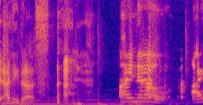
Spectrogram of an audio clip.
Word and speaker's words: Adidas: like yeah Adidas yeah Europeans pronounce it the German Way Adas you guys are you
